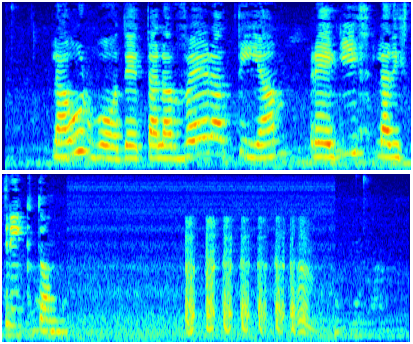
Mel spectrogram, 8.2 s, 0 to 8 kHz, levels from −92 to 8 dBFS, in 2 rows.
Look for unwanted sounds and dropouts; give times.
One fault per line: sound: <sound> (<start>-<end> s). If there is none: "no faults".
sound: cough (5.9-7.3 s)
